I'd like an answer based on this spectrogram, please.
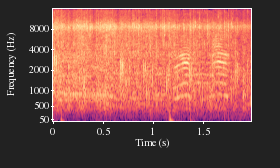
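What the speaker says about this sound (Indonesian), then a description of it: "Ya tepuk tangan sekali lagi." Audience of women at a religious gathering in a village in Indramayu applauding, a dense, steady burst of clapping heard up close.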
